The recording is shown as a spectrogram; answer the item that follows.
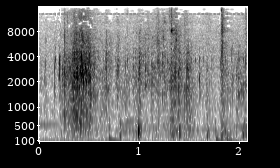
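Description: Crinkling of tissue-paper stuffing and handling of a faux-leather mini backpack: a short rustle near the start, then a few light taps as the bag is moved.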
